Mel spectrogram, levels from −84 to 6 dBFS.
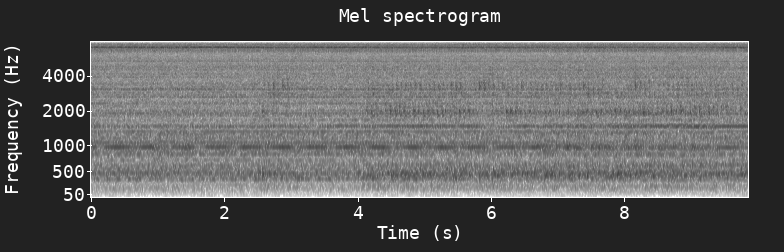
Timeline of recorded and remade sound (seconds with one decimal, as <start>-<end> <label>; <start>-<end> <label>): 0.0-0.9 recorded; 0.9-1.5 remade; 1.5-6.7 recorded; 6.7-9.4 remade; 9.4-9.9 recorded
